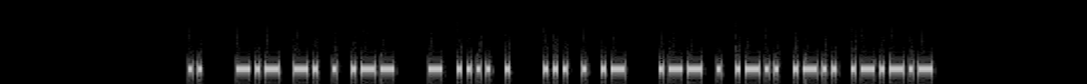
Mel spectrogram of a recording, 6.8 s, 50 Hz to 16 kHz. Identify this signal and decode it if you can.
Morse code, heard as a keyed tone, about 40 wpm, 700 Hz. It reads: I KNEW THE SEA WELL.
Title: Sentences from Top 1000 Words - Review Part 1 - 40wpm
